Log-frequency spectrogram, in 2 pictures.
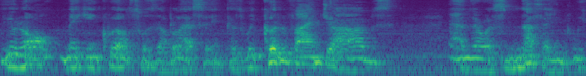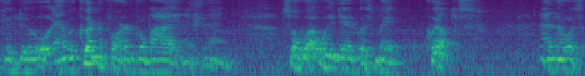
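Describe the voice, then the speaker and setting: Over noticeable background noise, a woman with an American accent speaks at a moderate pace, her pitch swinging very widely. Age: 80s+. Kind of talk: interview answer.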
